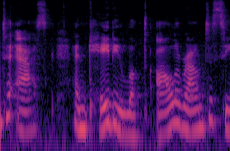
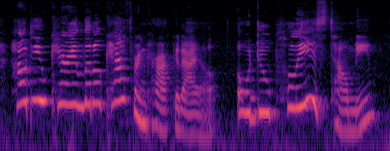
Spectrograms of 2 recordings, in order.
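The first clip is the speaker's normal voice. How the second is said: pleading kangaroo voice; 8 semitones higher, 5 dB louder than usual. Acted. Katy pleads.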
